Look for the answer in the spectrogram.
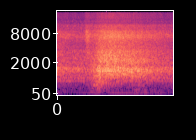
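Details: Hemi truck towed in non-running, misfiring, after replacing one broken intake valve spring; engine fires, flares with a quick rev, then settles into a steady even run with no stumble or miss; normal idle after repair.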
